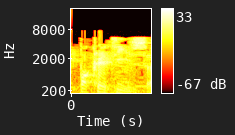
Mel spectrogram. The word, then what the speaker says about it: Hippocrates: Now, 2,400 years ago, there was a guy called, I don't even know how to pronounce this, Hippocrates? Okay, Hippocrates.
